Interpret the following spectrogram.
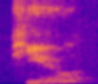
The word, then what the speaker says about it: Puyallup: It is pronounced Puyallup.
